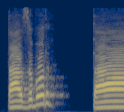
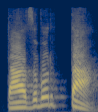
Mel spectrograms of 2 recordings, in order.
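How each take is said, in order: First: The last vowel is drawn out long. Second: The last vowel is kept short. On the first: The speaker calls it wrong. "ভুল" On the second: The speaker calls it right. "টেনে পড়া যাবে না"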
